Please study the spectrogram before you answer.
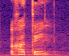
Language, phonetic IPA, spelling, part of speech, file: Belarusian, [ɣaˈtɛlʲ], гатэль, noun, Be-гатэль.ogg
- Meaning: hotel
